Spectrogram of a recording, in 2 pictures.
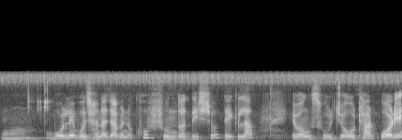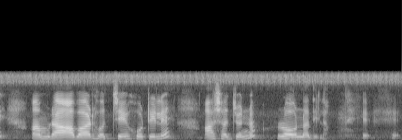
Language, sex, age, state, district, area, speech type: Bengali, female, 18-30, West Bengal, Birbhum, urban, spontaneous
